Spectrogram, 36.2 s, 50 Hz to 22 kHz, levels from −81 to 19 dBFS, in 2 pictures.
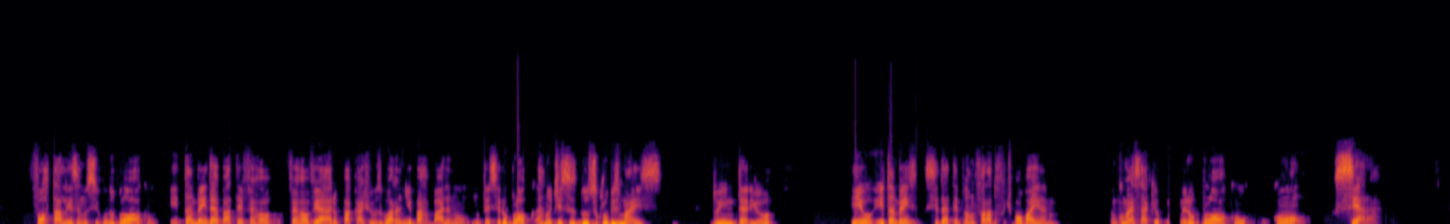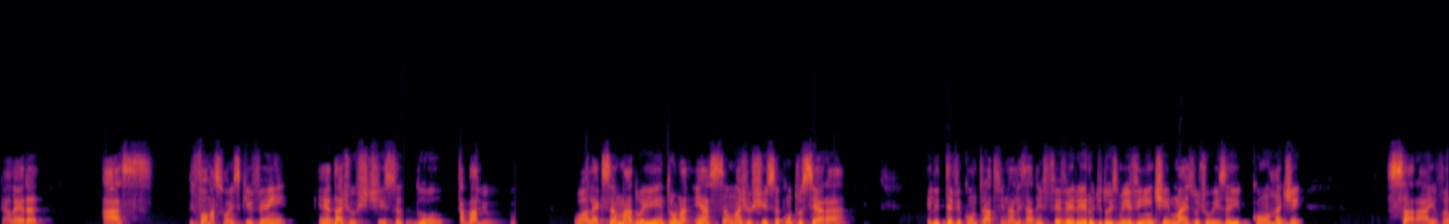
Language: English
